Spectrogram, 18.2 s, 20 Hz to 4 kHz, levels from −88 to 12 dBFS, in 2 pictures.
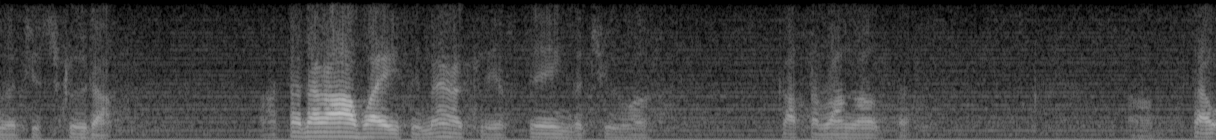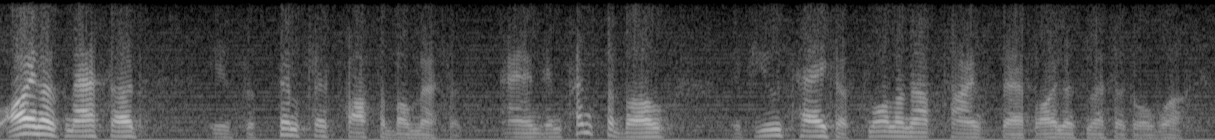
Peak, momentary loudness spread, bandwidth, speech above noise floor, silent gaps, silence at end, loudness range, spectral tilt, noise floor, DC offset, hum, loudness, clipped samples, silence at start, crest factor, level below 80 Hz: -2 dBFS; 26 LU; 4 kHz; 21 dB; none; 0 s; 14 LU; -10.5 dB/octave; -46 dBFS; 1%; none; -26 LUFS; under 0.1%; 0 s; 24 dB; -52 dBFS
